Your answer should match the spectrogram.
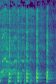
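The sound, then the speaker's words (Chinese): A person imitates a pig with a quick series of five or six short, nasal, high-pitched squeals, each a brief loud burst with small gaps between, and no other talking. “发出猪叫”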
